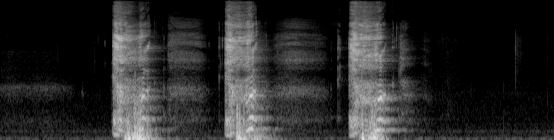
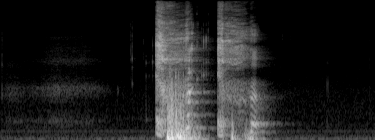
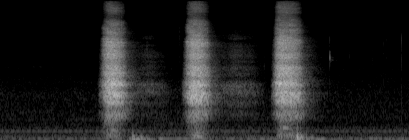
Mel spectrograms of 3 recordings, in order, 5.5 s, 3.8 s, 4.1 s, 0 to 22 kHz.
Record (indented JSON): {
  "three_cough_length": "5.5 s",
  "three_cough_amplitude": 17471,
  "three_cough_signal_mean_std_ratio": 0.36,
  "cough_length": "3.8 s",
  "cough_amplitude": 28632,
  "cough_signal_mean_std_ratio": 0.28,
  "exhalation_length": "4.1 s",
  "exhalation_amplitude": 9509,
  "exhalation_signal_mean_std_ratio": 0.35,
  "survey_phase": "alpha (2021-03-01 to 2021-08-12)",
  "age": "18-44",
  "gender": "Female",
  "wearing_mask": "No",
  "symptom_diarrhoea": true,
  "symptom_fatigue": true,
  "symptom_fever_high_temperature": true,
  "symptom_headache": true,
  "symptom_onset": "3 days",
  "smoker_status": "Never smoked",
  "respiratory_condition_asthma": true,
  "respiratory_condition_other": false,
  "recruitment_source": "Test and Trace",
  "submission_delay": "1 day",
  "covid_test_result": "Positive",
  "covid_test_method": "RT-qPCR"
}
